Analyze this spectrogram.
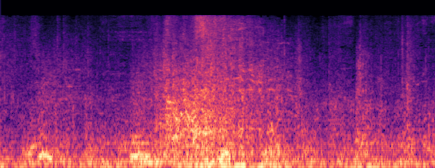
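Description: A magical blast whooshes and crackles.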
